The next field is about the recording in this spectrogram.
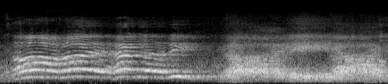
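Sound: crowd chanting a slogan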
